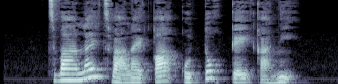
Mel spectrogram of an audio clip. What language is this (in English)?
Atayal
